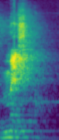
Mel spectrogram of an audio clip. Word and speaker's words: México: representa en sí México, que es como se debe de pronunciar precisamente, México. No México, es México.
